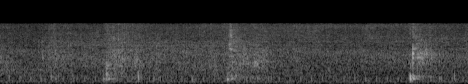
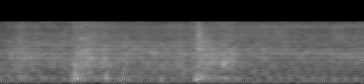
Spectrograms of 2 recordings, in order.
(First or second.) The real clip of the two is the first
